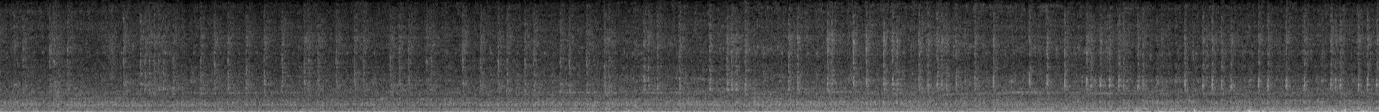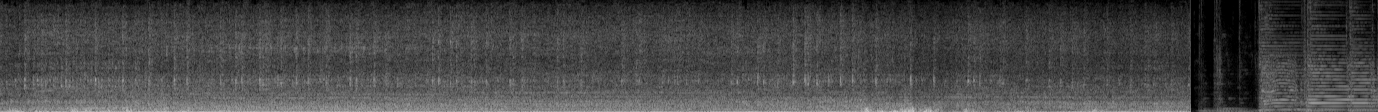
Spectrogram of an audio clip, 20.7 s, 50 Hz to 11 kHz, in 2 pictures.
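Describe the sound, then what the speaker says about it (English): A rebuilt 1959 Massey Ferguson tractor engine runs at a steady idle, a continuous low mechanical rumble with faint rattling heard close by, with no talk over it. "I'll show you the engine running"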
